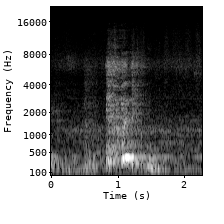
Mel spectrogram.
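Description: A man coughs once, close to a microphone, about a second in: a short, rough burst.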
